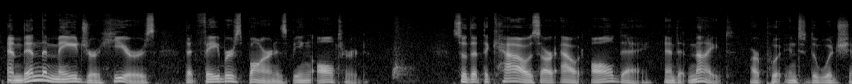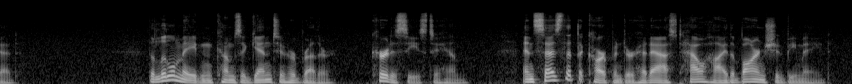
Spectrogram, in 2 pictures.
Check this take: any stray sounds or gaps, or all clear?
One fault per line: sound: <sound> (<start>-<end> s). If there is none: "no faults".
sound: whoosh (3.9-4.2 s)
